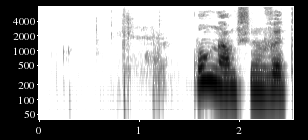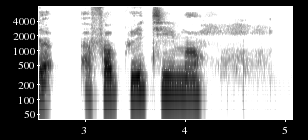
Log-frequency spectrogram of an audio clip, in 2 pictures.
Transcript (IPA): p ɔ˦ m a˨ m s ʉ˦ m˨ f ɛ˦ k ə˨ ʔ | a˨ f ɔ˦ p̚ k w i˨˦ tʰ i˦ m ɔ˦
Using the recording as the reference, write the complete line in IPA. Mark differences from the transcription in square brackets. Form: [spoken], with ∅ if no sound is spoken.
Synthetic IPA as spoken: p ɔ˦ [ŋ] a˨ m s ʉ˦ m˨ [v] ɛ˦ [t] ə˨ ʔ | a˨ f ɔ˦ p̚ k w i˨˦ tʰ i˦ m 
